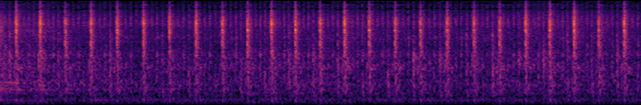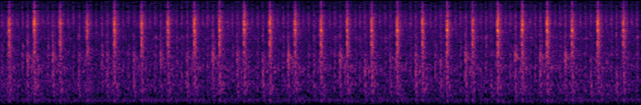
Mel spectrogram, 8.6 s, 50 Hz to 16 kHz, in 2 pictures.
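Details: 1982 Mercedes-Benz 300SD turbo diesel: sharp regular metallic knock about three per second over rough idle, sounds like a rod but seems to come from fuel distributor; vegetable oil system bypassed, still seems fuel starved; cause unknown.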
